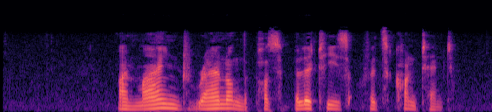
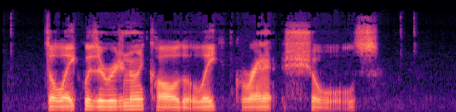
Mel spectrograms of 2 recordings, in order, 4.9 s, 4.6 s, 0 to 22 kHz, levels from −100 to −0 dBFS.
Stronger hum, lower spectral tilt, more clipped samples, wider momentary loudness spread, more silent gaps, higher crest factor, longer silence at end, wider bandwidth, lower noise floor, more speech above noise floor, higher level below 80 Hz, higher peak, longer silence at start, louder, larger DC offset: neither; first, -6 dB/octave vs -3.5 dB/octave; neither; first, 11 LU vs 8 LU; neither; first, 22 dB vs 16 dB; second, 0.4 s vs 0.8 s; second, 8 kHz vs 13 kHz; first, -70 dBFS vs -56 dBFS; about the same, 40 dB vs 39 dB; second, -70 dBFS vs -58 dBFS; second, -10 dBFS vs -2 dBFS; first, 1.2 s vs 0.45 s; second, -31 LUFS vs -17 LUFS; neither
